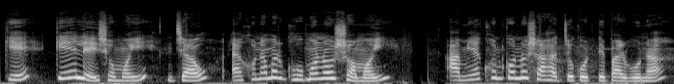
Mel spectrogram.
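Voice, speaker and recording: A kindly magical tree acted by a woman speaks in a medium-pitched voice for a cartoon fairy tale. It sounds weary and earnest, like an old friend of the helpless. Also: lively intonation, a little slow, dry recording, studio quality, lightly acted. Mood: drowsy, reluctant. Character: gentle, weary magical golden tree, kind and pleading.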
